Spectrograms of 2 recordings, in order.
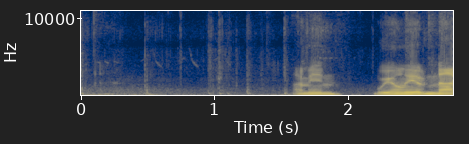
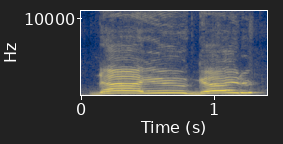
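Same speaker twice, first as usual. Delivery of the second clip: even higher, slower screech; shrieking battle cry; 5 dB louder, slower than usual. Real, not acted. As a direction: stretch the scream out, higher. Attacking an alligator in game.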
